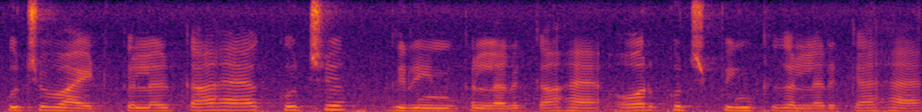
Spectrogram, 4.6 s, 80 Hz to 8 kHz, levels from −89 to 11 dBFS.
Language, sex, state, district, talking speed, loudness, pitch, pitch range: Hindi, female, Punjab, Pathankot, 210 wpm, -23 LUFS, 205 Hz, 195-230 Hz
